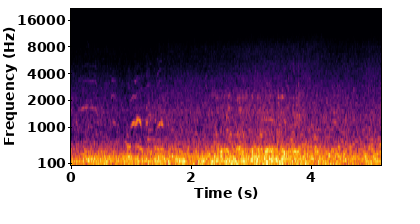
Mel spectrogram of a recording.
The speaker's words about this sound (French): Comme vous l'entendez, les nouveaux chemins ne sont pas en studio cette semaine mais au bord de la mer Méditerranée. À Tel Aviv, très exactement, nous avons posé nos micros le temps d'une semaine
